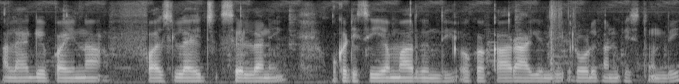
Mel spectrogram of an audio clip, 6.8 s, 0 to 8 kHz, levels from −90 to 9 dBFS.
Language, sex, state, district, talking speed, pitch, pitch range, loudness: Telugu, male, Telangana, Komaram Bheem, 115 wpm, 115 Hz, 115-120 Hz, -19 LUFS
